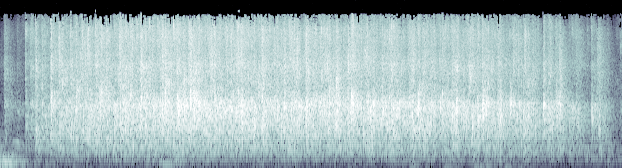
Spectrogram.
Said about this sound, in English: You guys can clap.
